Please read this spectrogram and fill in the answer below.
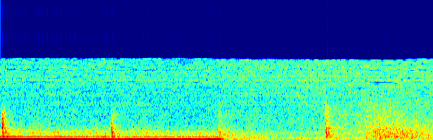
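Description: Background music: a low brass note held steady, cutting off about a second in, then a quieter stretch.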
